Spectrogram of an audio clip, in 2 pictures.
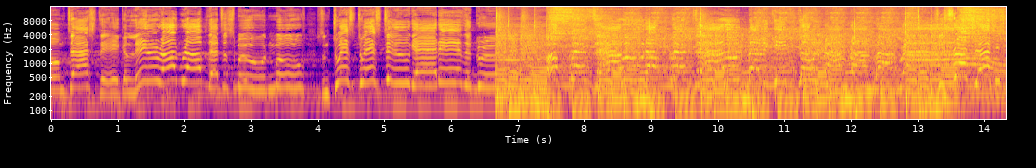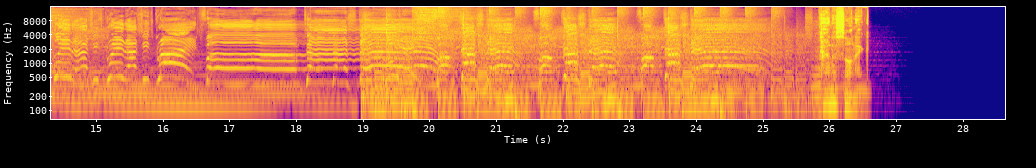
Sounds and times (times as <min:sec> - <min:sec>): Music: 0:00.0 - 0:27.3
Speech: 0:25.8 - 0:26.6.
